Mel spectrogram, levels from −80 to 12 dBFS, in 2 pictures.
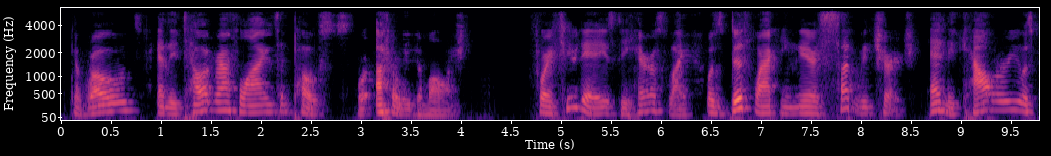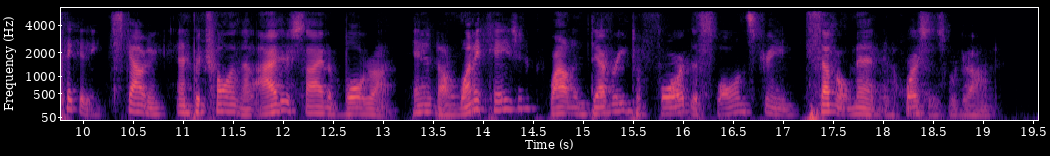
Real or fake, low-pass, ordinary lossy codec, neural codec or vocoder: fake; 5.4 kHz; AAC, 48 kbps; codec, 44.1 kHz, 3.4 kbps, Pupu-Codec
